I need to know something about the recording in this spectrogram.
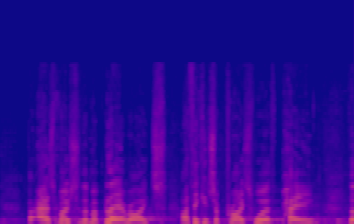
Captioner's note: none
